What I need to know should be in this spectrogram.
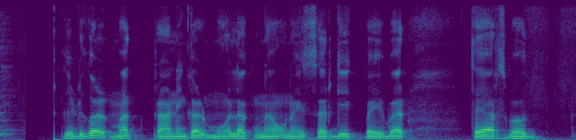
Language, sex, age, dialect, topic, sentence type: Kannada, male, 18-24, Northeastern, agriculture, statement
